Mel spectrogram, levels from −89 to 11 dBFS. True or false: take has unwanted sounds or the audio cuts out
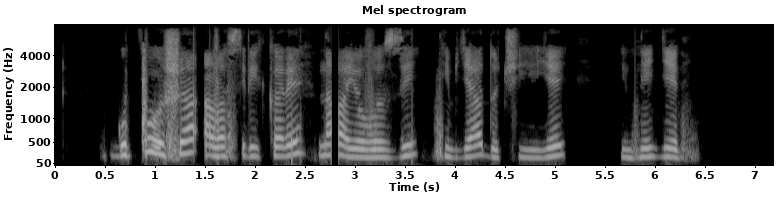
true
